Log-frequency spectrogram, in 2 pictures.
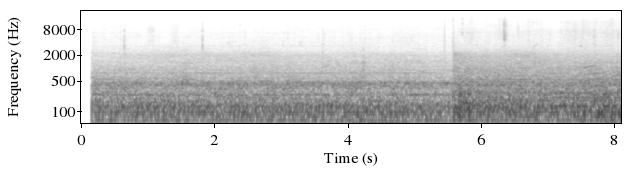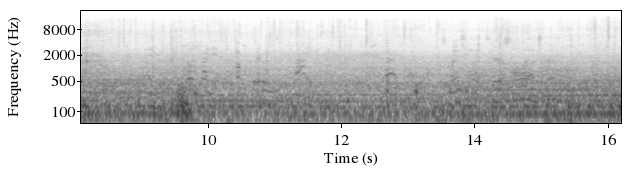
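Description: Steady low rumble of engine and road noise heard inside a moving bus. It steps up in loudness about five and a half seconds in.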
